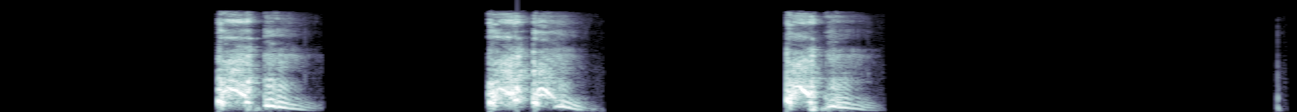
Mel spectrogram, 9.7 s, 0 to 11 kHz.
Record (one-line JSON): {"three_cough_length": "9.7 s", "three_cough_amplitude": 32768, "three_cough_signal_mean_std_ratio": 0.31, "survey_phase": "beta (2021-08-13 to 2022-03-07)", "age": "45-64", "gender": "Male", "wearing_mask": "No", "symptom_none": true, "smoker_status": "Ex-smoker", "respiratory_condition_asthma": false, "respiratory_condition_other": false, "recruitment_source": "REACT", "submission_delay": "2 days", "covid_test_result": "Negative", "covid_test_method": "RT-qPCR"}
